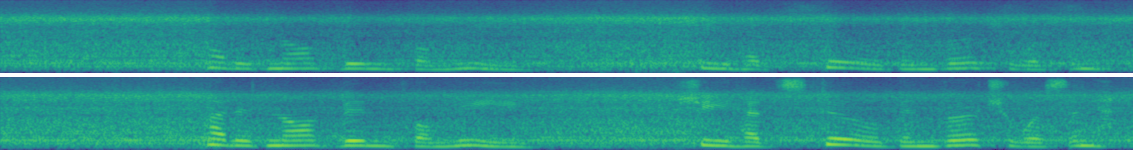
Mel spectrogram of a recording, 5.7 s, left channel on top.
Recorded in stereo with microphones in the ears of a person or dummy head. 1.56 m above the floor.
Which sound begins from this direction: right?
A woman speaking, at 1.0 s.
